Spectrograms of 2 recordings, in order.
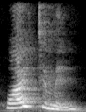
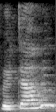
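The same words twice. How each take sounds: First: It is said with an American pronunciation. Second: It is said with a British pronunciation.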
